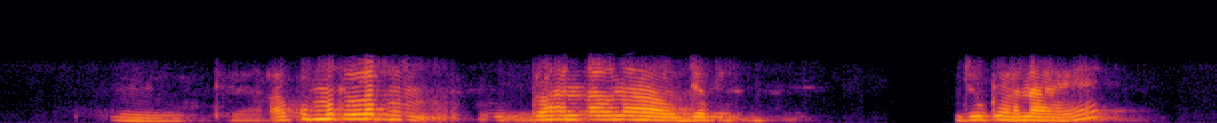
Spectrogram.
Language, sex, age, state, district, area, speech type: Hindi, female, 30-45, Uttar Pradesh, Varanasi, urban, conversation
